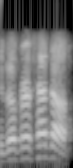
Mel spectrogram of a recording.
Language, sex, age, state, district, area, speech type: Odia, male, 60+, Odisha, Kendujhar, urban, conversation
